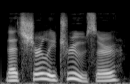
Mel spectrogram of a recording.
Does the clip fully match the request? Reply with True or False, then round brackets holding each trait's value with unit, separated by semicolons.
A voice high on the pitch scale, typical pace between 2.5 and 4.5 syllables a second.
False (205 Hz; 5.4 syllables/s)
